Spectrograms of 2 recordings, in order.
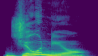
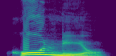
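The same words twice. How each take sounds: First: The word begins with a J sound. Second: The word begins with an H sound. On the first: The speaker calls it wrong. "it's not junio" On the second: The speaker calls it right. "it's junio, because the J sound has an H sound"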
